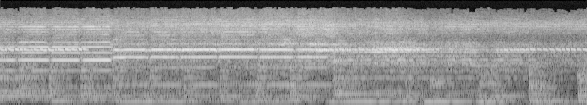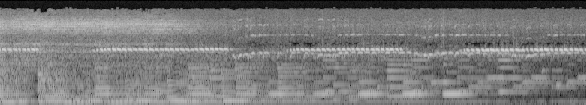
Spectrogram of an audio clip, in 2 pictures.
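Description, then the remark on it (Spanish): A cheerful children's song plays loudly and steadily, its bouncy melody carried by bright, tuneful instruments, with high chirping tones running through it and no one talking over it. “¿Ya adivinaron cómo se llama esa canción?”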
